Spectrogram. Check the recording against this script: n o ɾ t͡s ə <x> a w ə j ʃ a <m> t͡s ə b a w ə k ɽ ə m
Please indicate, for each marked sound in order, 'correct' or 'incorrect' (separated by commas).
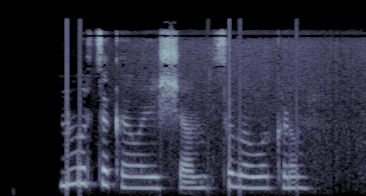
incorrect, correct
